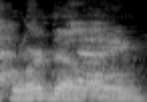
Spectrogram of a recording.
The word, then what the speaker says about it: Coeur d'Alene: Coeur d'Alene.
